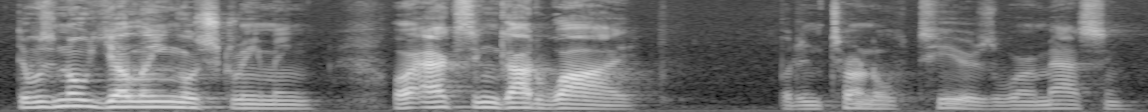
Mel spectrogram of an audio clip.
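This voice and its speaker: A man in his forties performing a spoken word poem at an open mic, earnest, slow and heartfelt. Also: medium pitch, creaky. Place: community center event.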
